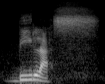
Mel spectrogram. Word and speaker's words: bilas: this one MGA hiala you have to pronounce the letter S at the end because if you mispronounce it nearer to letter T it is actually it actually means the private part of a woman okay so make sure you pronounce the letter s it should be bilas okay next one illegitimate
